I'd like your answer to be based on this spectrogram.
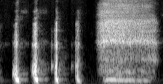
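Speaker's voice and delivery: quiet chuckle at own joke; real soft laugh. Real, not acted. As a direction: laugh softly, amused by your own joke.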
